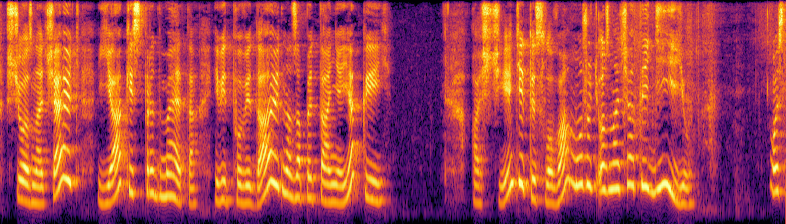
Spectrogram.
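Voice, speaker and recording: With a high, slightly mellow voice, a woman teaches reading to young children. Her questions come slow and sing-song, simple enough for small kids, and she answers them herself.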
